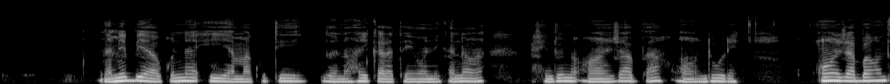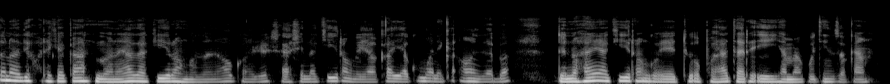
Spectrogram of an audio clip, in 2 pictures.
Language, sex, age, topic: Oshiwambo, male, 18-24, agriculture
